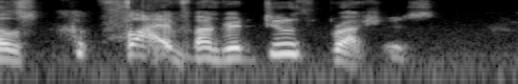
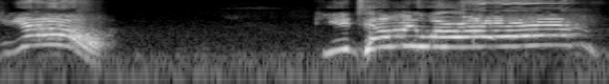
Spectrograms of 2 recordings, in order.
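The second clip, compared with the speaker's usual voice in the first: high call from the balloon; lost balloonist calls to the ground; 9 semitones higher than usual. Acted. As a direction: shout down to the stranger below. Balloonist calling down.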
